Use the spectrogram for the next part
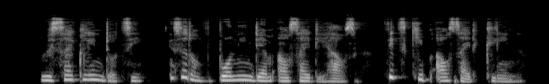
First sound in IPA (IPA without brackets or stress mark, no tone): ɹ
